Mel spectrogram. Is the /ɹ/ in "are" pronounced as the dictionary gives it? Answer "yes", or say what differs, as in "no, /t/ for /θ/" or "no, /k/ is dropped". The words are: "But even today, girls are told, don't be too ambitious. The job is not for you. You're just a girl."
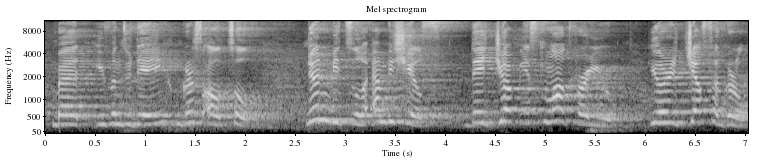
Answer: no, /l/ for /ɹ/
